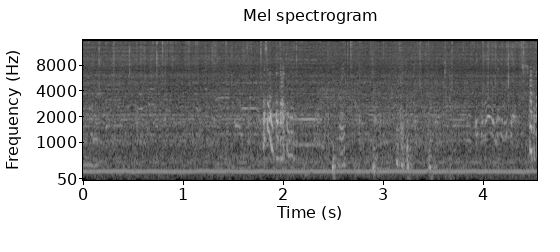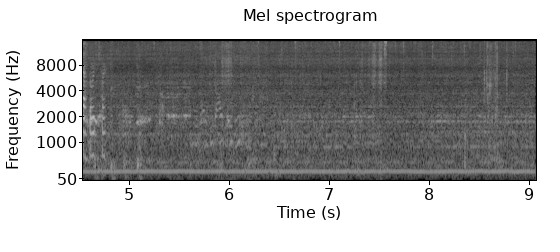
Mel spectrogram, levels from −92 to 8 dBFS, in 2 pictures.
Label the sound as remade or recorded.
remade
